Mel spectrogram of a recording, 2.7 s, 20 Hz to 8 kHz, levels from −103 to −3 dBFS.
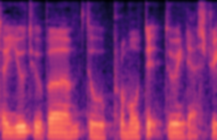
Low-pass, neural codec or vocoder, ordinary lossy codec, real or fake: none; codec, 16 kHz, 4 kbps, X-Codec, WavLM features, trained on Multilingual LibriSpeech; none; fake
